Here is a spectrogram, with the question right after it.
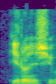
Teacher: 'pick up' 의 경우 , 앞 의 소리 가 약해져서 합쳐 지고 'pickup' 으로 발음 됩니다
